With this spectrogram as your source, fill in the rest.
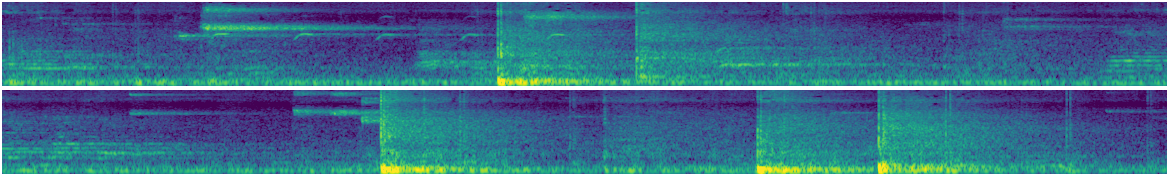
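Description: Young boys shout to each other across the court.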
